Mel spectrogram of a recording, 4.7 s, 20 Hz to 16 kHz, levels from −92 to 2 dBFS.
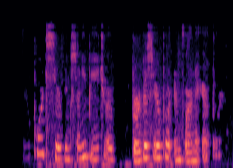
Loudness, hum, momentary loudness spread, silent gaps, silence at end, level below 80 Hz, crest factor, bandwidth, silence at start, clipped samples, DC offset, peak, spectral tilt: -28 LUFS; none; 13 LU; none; 0.25 s; -66 dBFS; 20 dB; 9.4 kHz; 0.7 s; under 0.1%; under 0.1%; -10 dBFS; -5.5 dB/octave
